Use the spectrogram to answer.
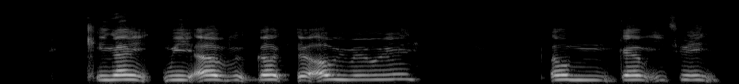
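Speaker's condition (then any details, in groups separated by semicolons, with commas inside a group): Cerebral palsy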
